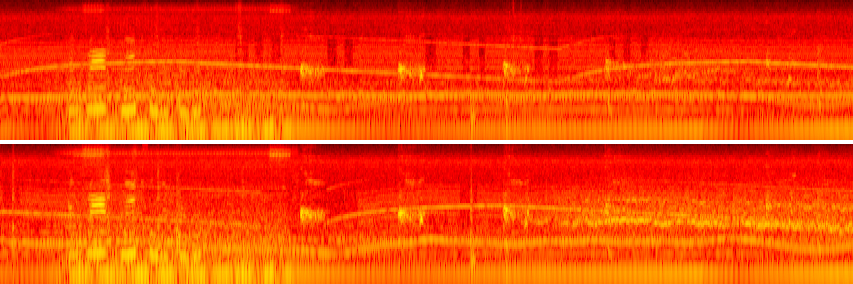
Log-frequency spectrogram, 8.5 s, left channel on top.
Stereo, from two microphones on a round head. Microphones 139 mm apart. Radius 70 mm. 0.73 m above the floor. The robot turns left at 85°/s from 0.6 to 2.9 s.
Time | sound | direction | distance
0.7 | a woman speaking | 50° right | ?
3.0 | a cough | 45° right (ahead or behind) | ?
